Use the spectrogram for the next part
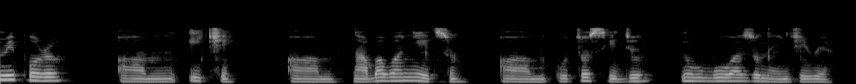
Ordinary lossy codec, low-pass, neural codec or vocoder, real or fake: none; 5.4 kHz; none; real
